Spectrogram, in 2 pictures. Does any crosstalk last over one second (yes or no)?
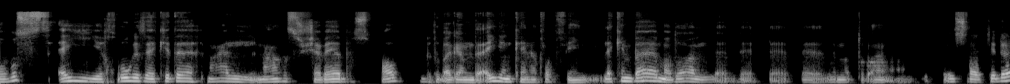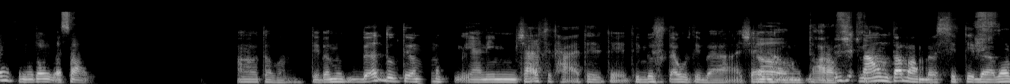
yes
